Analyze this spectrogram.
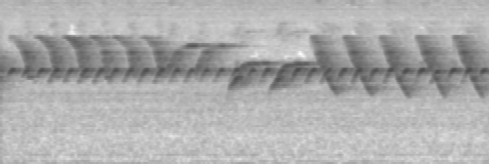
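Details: Canary singing repeated sharp descending sweeps with a thin continuous high whistle, pausing briefly before a second run of faster swooping notes.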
